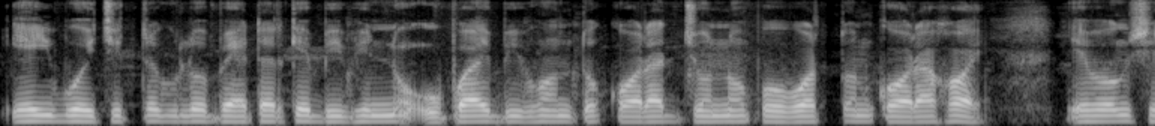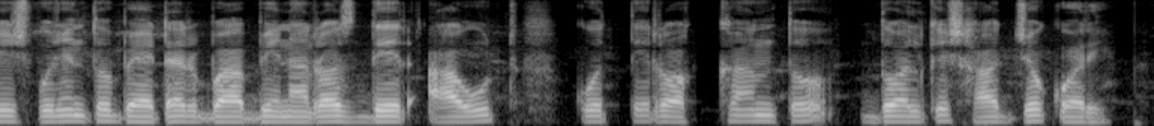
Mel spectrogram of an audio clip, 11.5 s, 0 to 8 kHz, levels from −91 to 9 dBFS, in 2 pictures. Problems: constant background noise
